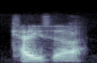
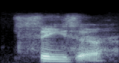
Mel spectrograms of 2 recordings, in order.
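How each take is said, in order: First: It is said the classical Latin way. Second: It is said the common English way. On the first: This is how it would be said in Latin. "it would be Kaiser" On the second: This is how people usually say it. "people say like um Caesar"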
